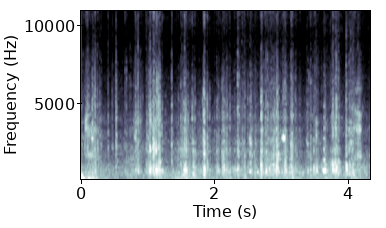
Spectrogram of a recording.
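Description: Plastic blister packs of die-cast toy cars clicking and crinkling irregularly as they are handled and pushed aside on a store peg.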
